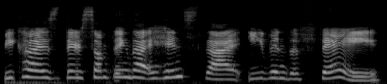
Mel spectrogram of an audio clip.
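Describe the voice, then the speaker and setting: Female co-host storyteller: casual explanatory chat, very bright forward voice, somewhat high. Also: animated, unhurried.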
